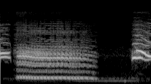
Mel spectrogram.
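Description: An African penguin gives a harsh, nasal, donkey-like bray, one long note of almost a second, then a second bray begins after a short pause.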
